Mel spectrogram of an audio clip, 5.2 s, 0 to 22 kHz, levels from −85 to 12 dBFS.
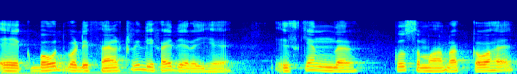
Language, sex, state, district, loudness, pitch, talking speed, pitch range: Hindi, male, Uttar Pradesh, Saharanpur, -17 LUFS, 130 Hz, 175 wpm, 125-140 Hz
